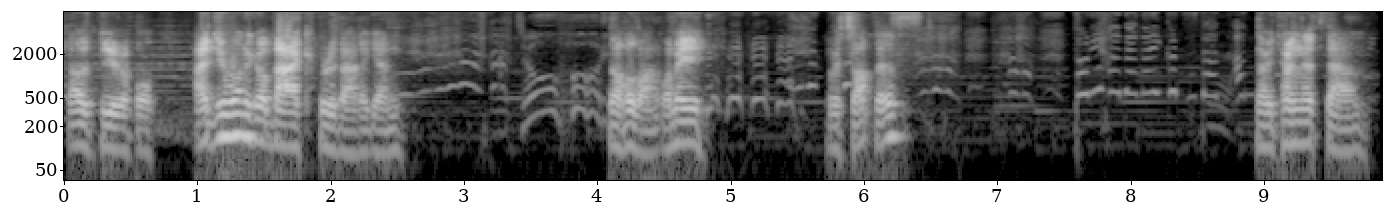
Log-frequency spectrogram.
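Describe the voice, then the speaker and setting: A man's voice: lowish voice, moderate pace, pauses often, soft background music. A man streaming casual live reaction commentary, thinking aloud in a rambling, freely swearing way. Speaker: streamer reacting to an anime trailer.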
